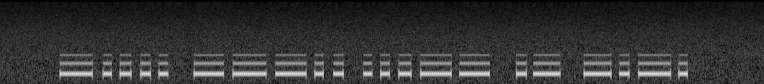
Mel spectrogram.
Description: Morse code, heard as a keyed tone, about 14 wpm, 500 Hz. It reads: 683AC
